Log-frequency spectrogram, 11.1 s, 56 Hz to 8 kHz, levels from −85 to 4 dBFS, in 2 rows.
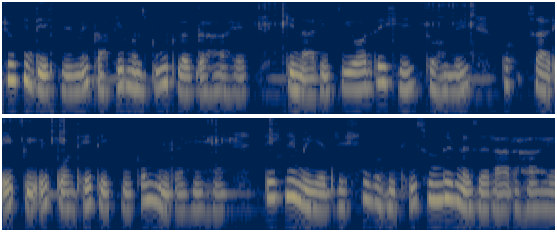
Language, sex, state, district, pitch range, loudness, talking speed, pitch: Hindi, female, Bihar, Kishanganj, 150-200 Hz, -39 LUFS, 140 wpm, 160 Hz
